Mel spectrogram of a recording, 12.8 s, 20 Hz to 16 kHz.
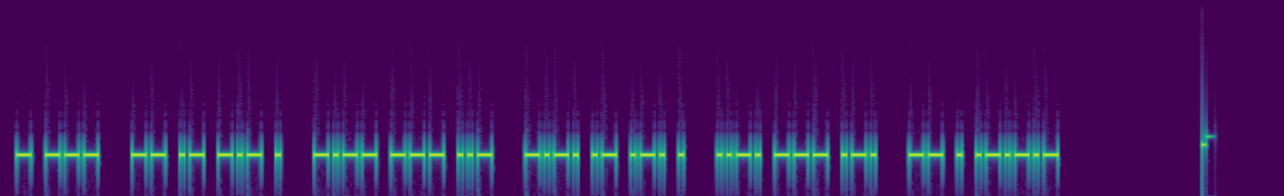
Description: Morse code, heard as a keyed tone, about 25 wpm, 700 Hz. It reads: TO MAKE YOU CARE FOR ME.
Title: Sentences from Top 1000 Words - Review Part 1 - 25wpm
